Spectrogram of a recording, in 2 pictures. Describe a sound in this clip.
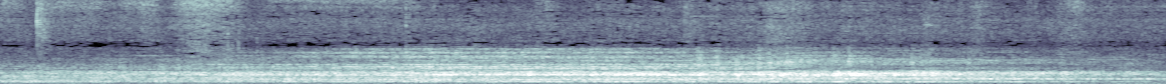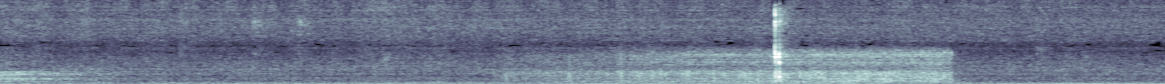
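Music plays softly from a small tablet speaker.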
